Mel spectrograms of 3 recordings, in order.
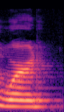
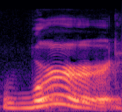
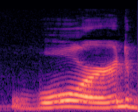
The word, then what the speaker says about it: word: The word first uses the sound. Also the word bird uses the sound. The O in word is another R-colored vowel. Word, not ward, but word. We also have world and worry.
